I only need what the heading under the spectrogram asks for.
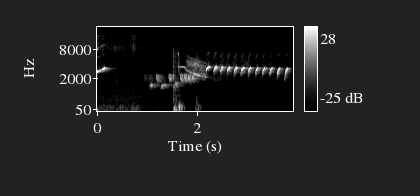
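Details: Common iora in a chattering song variation: a few mid-pitched slurred notes and a thump, then a fast, even string of about fourteen short high whistled notes.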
